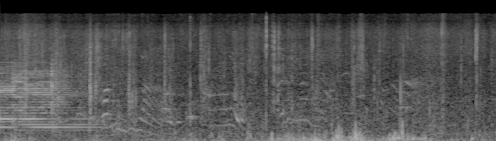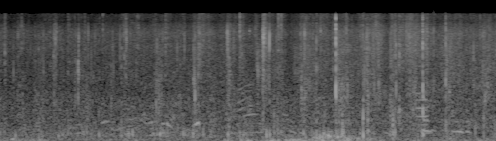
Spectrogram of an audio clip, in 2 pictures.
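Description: Footsteps crunching along a packed sandy path as someone walks, with the chatter of other visitors in the background. A short run of pitched tones, falling in steps, sounds in the first second or so.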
